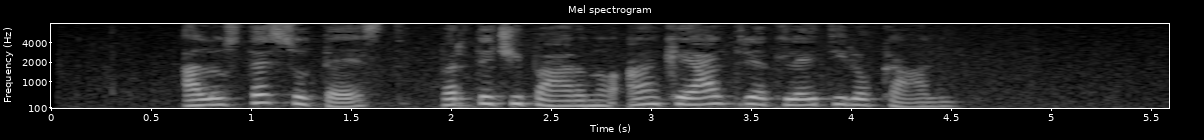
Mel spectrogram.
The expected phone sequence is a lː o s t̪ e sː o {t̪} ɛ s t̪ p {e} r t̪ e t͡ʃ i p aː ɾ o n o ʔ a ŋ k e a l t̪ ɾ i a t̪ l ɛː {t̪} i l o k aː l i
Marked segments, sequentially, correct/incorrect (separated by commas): correct, incorrect, correct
